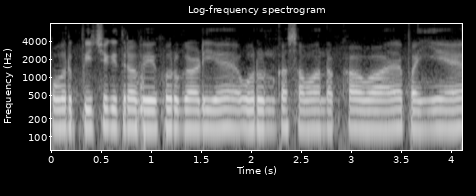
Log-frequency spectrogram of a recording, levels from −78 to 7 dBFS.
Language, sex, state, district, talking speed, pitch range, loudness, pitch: Hindi, male, Uttar Pradesh, Shamli, 235 wpm, 140-145 Hz, -14 LUFS, 140 Hz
